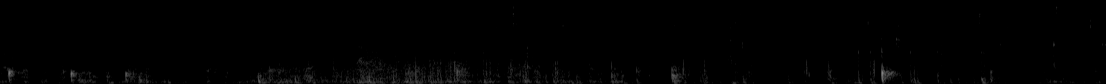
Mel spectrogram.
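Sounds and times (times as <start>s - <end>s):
dogs mouthing: 4.4s - 11.0s.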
